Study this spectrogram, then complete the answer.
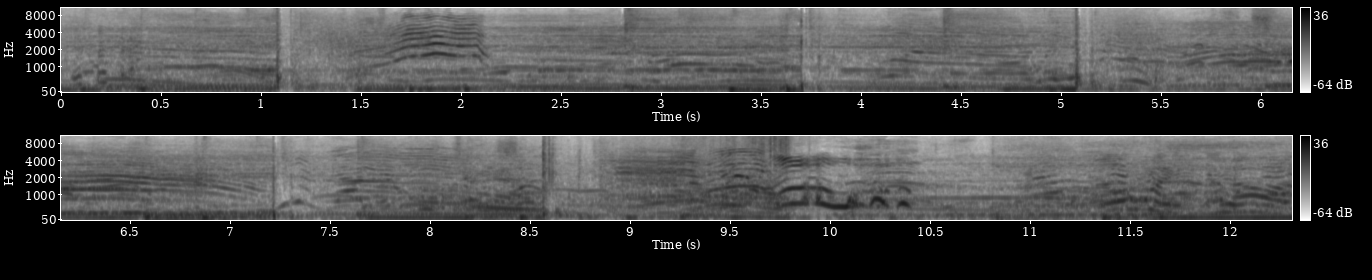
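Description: Fireworks bursting outdoors with several sharp bangs and crackling pops spread through the stretch, mixed with a chattering crowd, cheering and excited voices throughout.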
